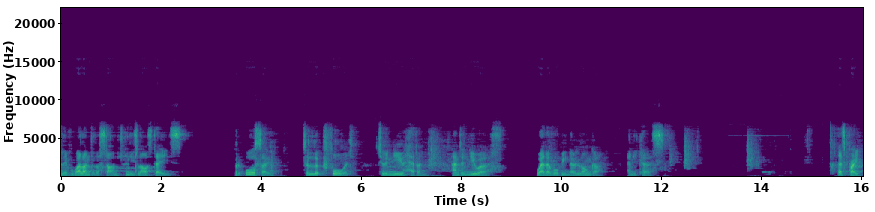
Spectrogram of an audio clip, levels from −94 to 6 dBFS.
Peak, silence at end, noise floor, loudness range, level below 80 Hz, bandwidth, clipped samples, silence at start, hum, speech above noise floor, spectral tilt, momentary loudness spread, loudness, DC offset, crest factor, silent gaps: -6 dBFS; 0 s; under -90 dBFS; 7 LU; -64 dBFS; 7.4 kHz; under 0.1%; 0 s; none; over 58 dB; -3.5 dB/octave; 17 LU; -32 LUFS; under 0.1%; 28 dB; none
